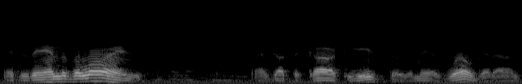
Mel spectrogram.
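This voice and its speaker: A man's voice: deep voice, moderate pace. Tinny old radio laconic, menacing man. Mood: quietly threatening. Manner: terse, evasive, understated menace. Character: menacingly calm male hitchhiker driver, laconic and secretive. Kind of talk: old-time radio thriller acting. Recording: tinny, noisy old radio broadcast recording.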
